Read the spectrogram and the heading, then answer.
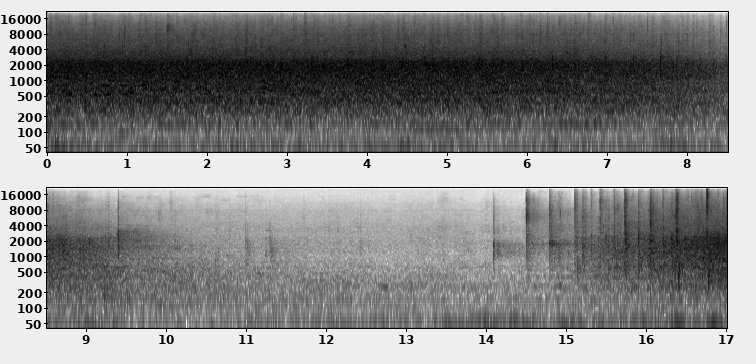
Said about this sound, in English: And applause now for the guest leader of the BBC Symphony Orchestra, Helena Wood.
